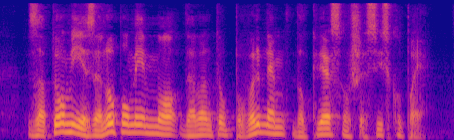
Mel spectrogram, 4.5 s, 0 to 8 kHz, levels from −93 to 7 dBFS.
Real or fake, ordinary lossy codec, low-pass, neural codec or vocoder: fake; none; none; codec, 16 kHz, 1.1 kbps, Voila-Tokenizer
